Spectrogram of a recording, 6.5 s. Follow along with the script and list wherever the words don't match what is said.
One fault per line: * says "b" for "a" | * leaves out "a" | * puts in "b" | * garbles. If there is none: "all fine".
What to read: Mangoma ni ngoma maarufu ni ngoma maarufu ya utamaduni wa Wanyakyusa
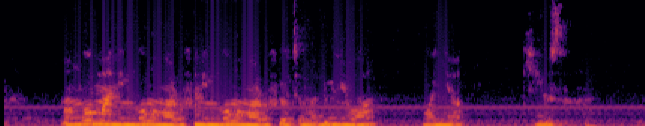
all fine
